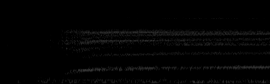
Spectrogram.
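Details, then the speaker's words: Dapol/Model Rail 0-4-0 Sentinel 'Molly' steam model locomotive at slow creeping speed: a thin high screech climbs in pitch as the motor starts, then holds steady and piercing, getting worse; a horrendously screeching motor. "Oh my word, it sounds like something from hell. Oh my word, that is the most horrendous noise."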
